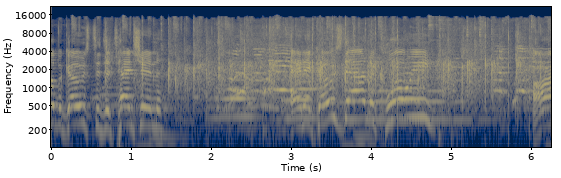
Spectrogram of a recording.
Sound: cheers and applause

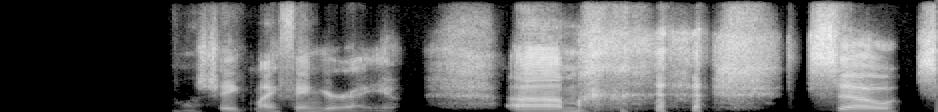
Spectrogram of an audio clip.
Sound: laughing

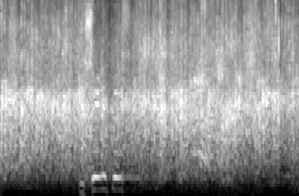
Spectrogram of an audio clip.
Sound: applause

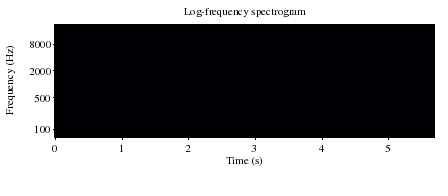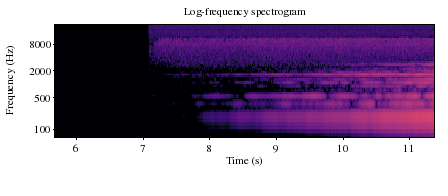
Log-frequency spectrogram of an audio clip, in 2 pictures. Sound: sound of mysterious misty morning

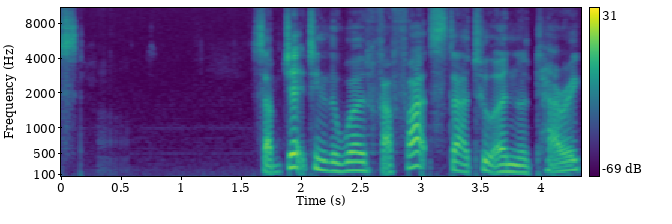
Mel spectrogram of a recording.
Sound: speaks foreign language

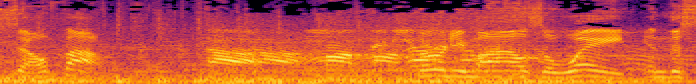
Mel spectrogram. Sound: man speaking spanish

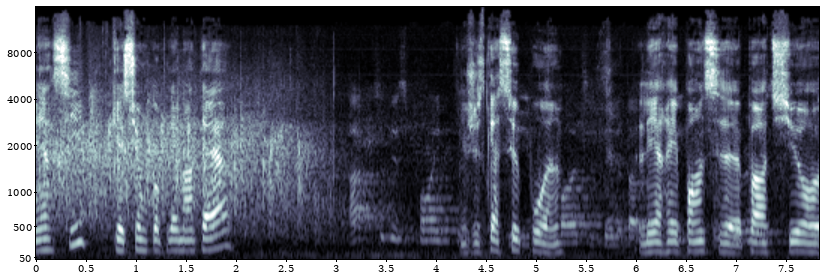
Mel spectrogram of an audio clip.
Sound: applause

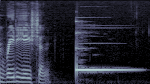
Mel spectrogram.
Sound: ding

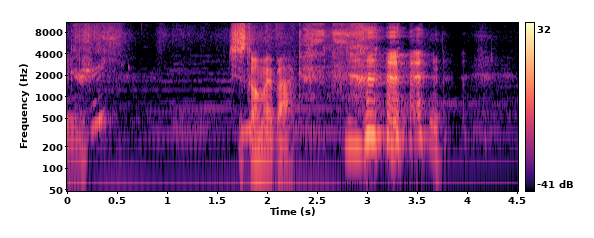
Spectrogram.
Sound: laughs

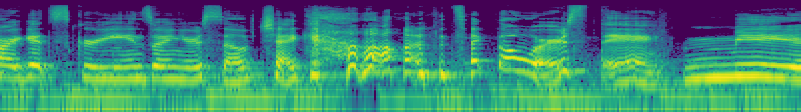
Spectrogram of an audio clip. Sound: laughs

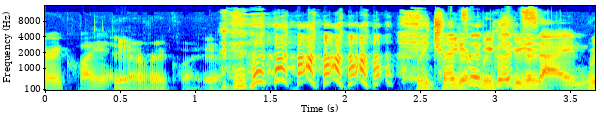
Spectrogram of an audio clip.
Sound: laughs

